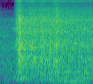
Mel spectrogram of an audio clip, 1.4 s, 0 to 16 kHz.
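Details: Mitsubishi Fuso HDL Euro 4 diesel truck, only 5,000 km: short crank, catches quickly and settles straight into a steady, even idle with no stumbling.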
